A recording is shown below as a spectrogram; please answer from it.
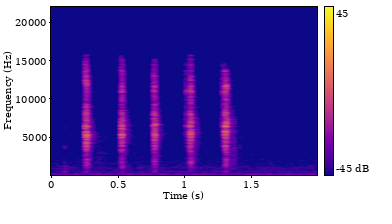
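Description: Pair of scissors snipping: five short, sharp clicks of the blades closing, about four a second.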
